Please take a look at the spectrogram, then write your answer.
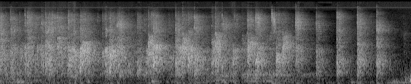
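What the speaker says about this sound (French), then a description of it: "Vous pouvez applaudir le Seigneur." A church congregation claps for the Lord during a bilingual service, many hands beating in a loose rhythmic pattern that grows more regular and pronounced toward the end.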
